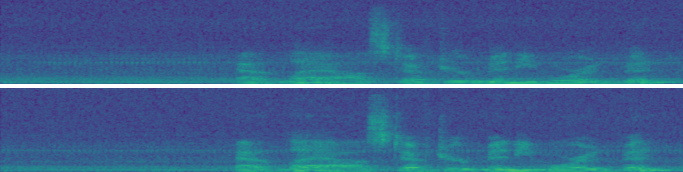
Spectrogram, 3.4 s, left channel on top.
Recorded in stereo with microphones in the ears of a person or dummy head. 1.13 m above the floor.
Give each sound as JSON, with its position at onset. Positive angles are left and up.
{"t": 1.2, "sound": "a woman speaking", "side_deg": -30, "distance_m": 0.7}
